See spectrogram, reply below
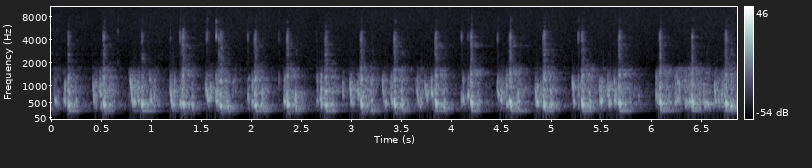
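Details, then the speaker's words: Simulated fetal heartbeat made by tapping the FHR Pro probe of a Fetomax portable NST/CTG machine during a dummy test: rapid rhythmic whooshing pulses, no patient. "now i take the fhr pro and i try to create a heartbeat sound now like you see i am trying to create a baby's heartbeat by tapping on the fhr"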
